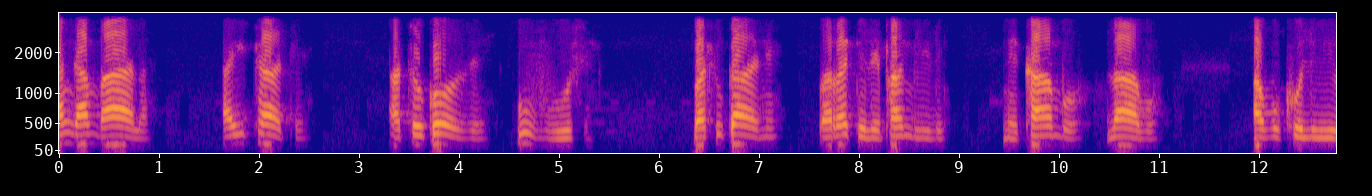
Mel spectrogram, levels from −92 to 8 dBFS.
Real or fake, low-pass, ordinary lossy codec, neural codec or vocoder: real; 3.6 kHz; none; none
